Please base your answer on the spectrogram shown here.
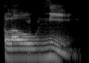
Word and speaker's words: Clouwny: C-L-O-U-W-N-Y ya, bacanya Clowny.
